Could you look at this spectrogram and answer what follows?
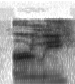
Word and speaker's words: early: not early early years try that early years okay ER instead of ear ER early years early years that's it nice job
